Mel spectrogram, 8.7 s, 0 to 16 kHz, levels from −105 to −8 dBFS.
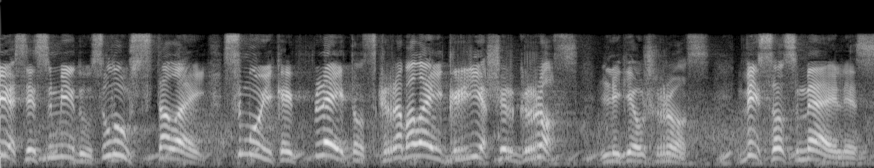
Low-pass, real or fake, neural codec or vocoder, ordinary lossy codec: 7.2 kHz; real; none; AAC, 64 kbps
